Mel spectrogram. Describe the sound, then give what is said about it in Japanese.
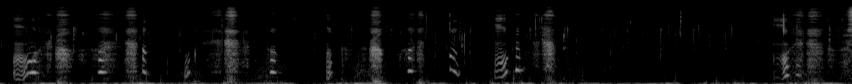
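Wet, slobbery licking sounds repeat in an irregular rhythm, with smacking and slurping textures and occasional soft breathy noises between strokes. “そんな犬みたいにベロベロ舐めてプライドってものがないのか知らん。”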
